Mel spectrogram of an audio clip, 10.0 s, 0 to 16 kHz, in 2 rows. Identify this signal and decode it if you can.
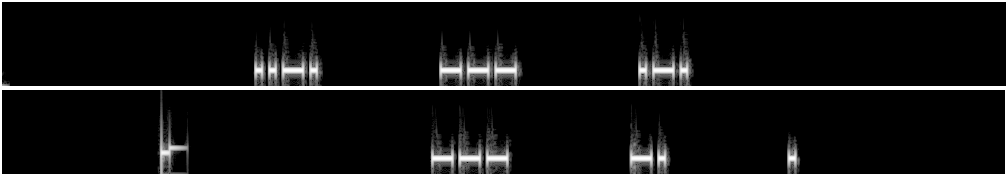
Morse code, heard as a keyed tone, about 36 wpm, spaced as for 12 wpm, 700 Hz. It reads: FOR ONE
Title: 6x Character Spacing - Top 100 Words - 35wpm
